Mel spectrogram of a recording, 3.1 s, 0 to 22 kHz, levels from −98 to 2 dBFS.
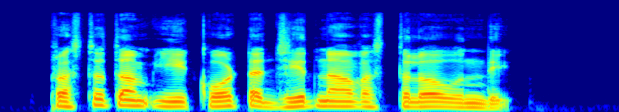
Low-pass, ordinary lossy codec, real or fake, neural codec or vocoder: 14.4 kHz; none; fake; vocoder, 44.1 kHz, 128 mel bands, Pupu-Vocoder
